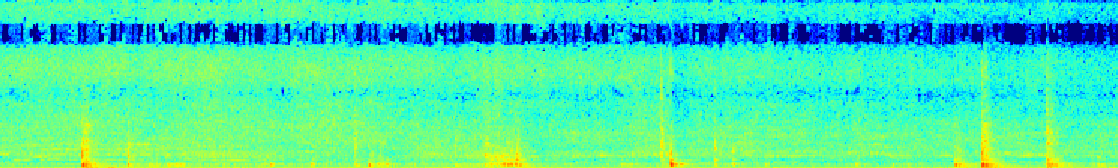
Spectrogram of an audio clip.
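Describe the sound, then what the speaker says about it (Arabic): Chicken cooking in a pan with onion and tomato for a Palestinian stuffed dish, a low steady sizzle broken by several sharp scraping stirs and clinks of a utensil against the pan, with no talking. "بحط البندورة البصل والبندورة عشان هيك الدجاج يشرب شوي من البصل والبندورة"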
